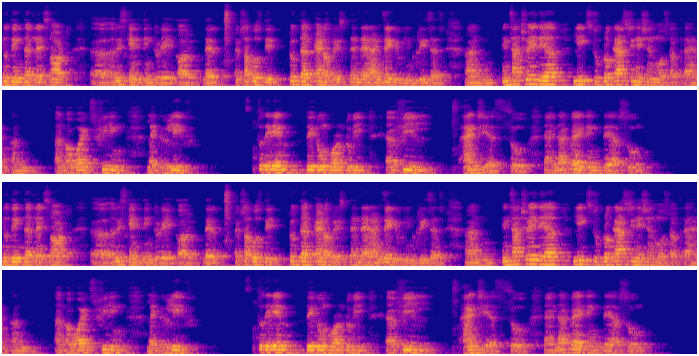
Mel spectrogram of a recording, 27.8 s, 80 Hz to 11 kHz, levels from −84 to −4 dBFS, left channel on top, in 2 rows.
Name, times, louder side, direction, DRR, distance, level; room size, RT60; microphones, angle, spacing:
voice 1, 0.0-5.4 5.7-14.5 14.9-17.7 19.0-22.4 23.0-26.6, equal, 10° left, -8 dB, 2.9 m, -24 dB
11.5 x 5.4 x 3.7 m, 0.67 s
head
